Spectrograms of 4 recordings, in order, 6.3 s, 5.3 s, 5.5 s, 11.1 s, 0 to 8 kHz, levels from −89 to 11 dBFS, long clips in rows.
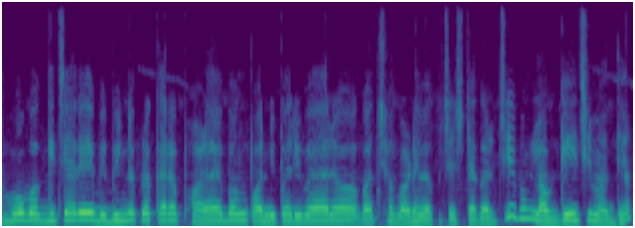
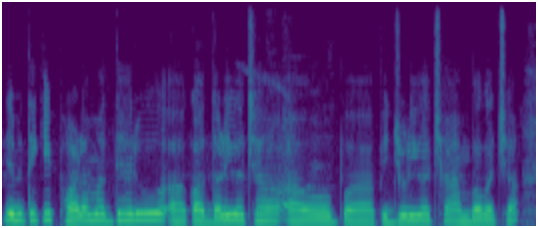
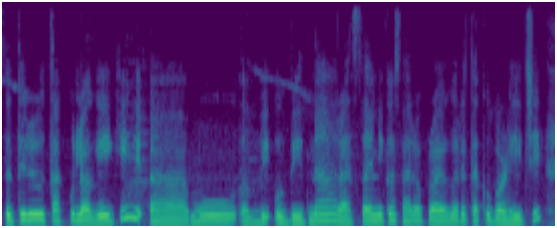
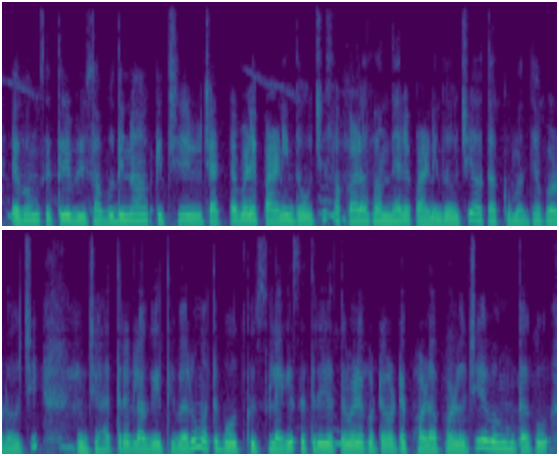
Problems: background sounds at intervals, background conversations at intervals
